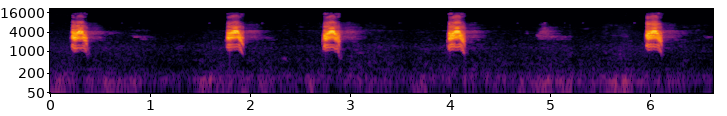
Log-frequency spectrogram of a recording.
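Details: Long-tailed shrike used as a lure to make other shrikes sing: loud, grating, noisy calls given singly at irregular intervals of one to one and a half seconds, five in all, with a quiet background.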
